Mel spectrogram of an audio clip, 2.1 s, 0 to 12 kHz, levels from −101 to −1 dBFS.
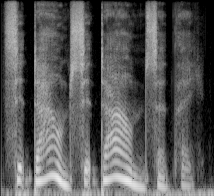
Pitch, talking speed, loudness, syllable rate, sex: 165 Hz, 170 wpm, -19 LUFS, 3.4 syllables/s, male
